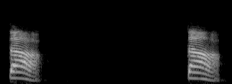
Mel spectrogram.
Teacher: हुरूफ निताइया का जो मखरज है वो इसी जगह से अदा करना है। हमने अपनी नोक लिसान को उठाकर निताई पर लगाई और हर्फ अदा किया · حروف نطعیہ کا جو مخرج ہے وہ اسی جگہ سے ادا کرنا ہے. ہم نے اپنی نوک لسان کو اٹھا کر نطعی پر لگائی اور حرف ادا کیا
